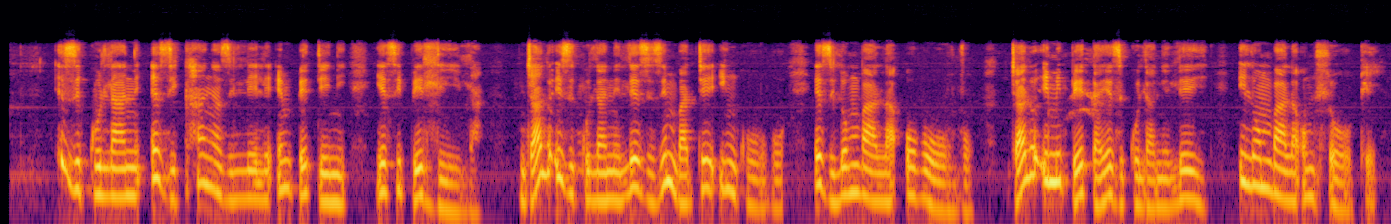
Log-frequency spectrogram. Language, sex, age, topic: North Ndebele, female, 25-35, health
